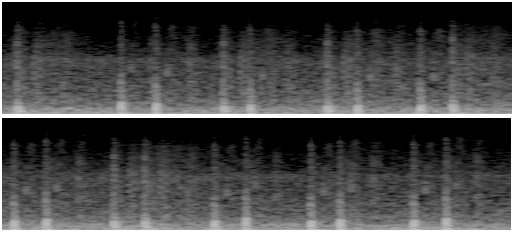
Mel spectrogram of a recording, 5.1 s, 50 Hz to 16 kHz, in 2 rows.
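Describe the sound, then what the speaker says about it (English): Odd, clopping footsteps in Yakuza 4 Remastered, a steady run of hollow knocks, almost hoof-like, close and fairly even in rhythm over a low ambient bed. "Why do your footsteps sound like that?"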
